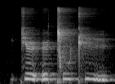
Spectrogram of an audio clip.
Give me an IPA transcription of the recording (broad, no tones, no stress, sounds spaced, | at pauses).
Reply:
c e ʔ e ǀ u cʰ i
